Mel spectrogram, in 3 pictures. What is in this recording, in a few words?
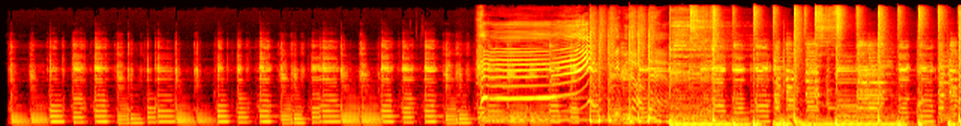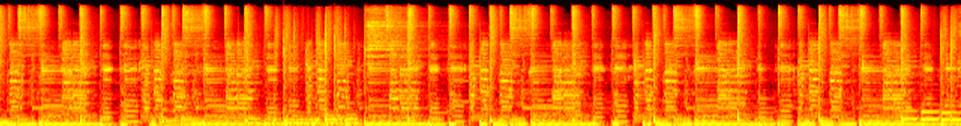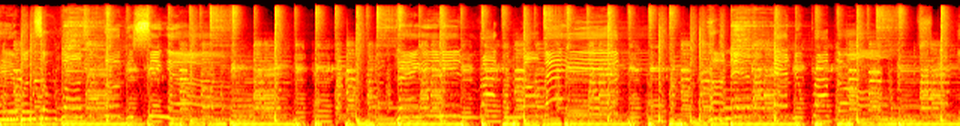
Metro Funky Music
